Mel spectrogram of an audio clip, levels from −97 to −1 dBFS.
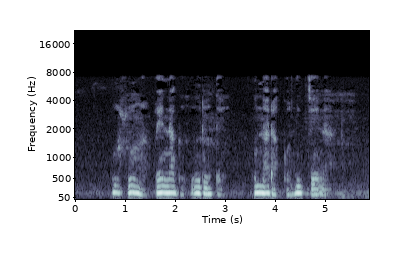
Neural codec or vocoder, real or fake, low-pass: none; real; 7.2 kHz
